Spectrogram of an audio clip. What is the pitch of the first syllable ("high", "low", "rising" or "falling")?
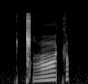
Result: rising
